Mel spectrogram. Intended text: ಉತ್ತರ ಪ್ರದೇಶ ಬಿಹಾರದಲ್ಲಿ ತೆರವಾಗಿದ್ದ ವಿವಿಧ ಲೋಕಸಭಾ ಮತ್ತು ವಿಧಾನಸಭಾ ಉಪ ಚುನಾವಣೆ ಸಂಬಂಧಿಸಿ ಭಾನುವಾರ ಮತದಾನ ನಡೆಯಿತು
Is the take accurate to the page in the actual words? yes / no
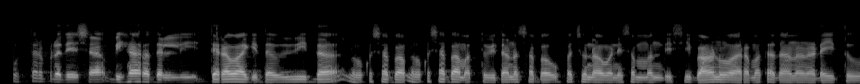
no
